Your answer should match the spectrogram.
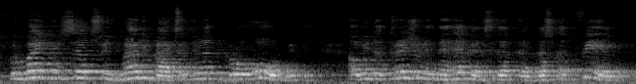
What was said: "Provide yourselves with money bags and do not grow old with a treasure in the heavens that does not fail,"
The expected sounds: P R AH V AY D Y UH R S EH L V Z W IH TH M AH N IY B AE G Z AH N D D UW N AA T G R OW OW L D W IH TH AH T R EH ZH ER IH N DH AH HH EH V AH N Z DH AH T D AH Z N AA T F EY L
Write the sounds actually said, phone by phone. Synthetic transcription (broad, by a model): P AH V AY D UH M S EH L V S W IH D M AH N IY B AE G S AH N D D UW N AA T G R OW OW W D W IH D AH T R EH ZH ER IH N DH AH HH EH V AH N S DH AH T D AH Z N AA T F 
